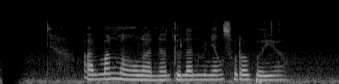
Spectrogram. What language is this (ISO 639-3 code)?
jav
